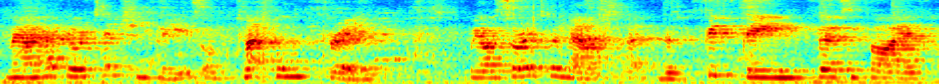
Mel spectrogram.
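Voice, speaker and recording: A woman's fairly high voice makes a station loudspeaker announcement in a measured, formal cadence. She is heard from a distance with a long, echoing reverb, and platform noise fills the background. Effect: station public-address loudspeaker announcement. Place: railway station platform, outdoors. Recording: echoey loudspeaker from far off on a noisy platform.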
